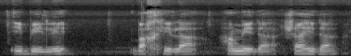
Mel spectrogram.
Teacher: ज़ेर को जल्दी पढ़ें, थोड़ा भी न खींचे। ज़ेर की आवाज़ नीचे को जाती है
